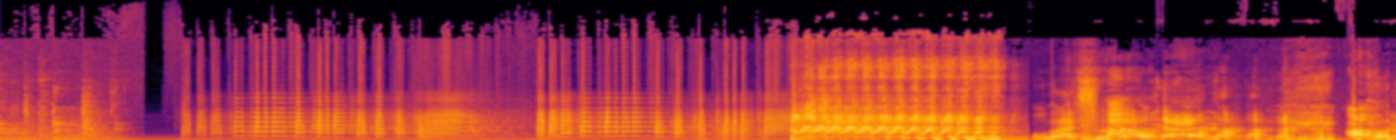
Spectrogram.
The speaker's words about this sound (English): I don't believe you put that horse sound in there.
